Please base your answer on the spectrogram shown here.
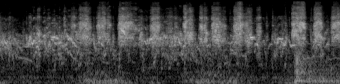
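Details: A pair of male Australian budgies chirp in a rapid, tumbling chatter of bright high tweets and scratchy buzzes, with a louder squeaky burst near the end.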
